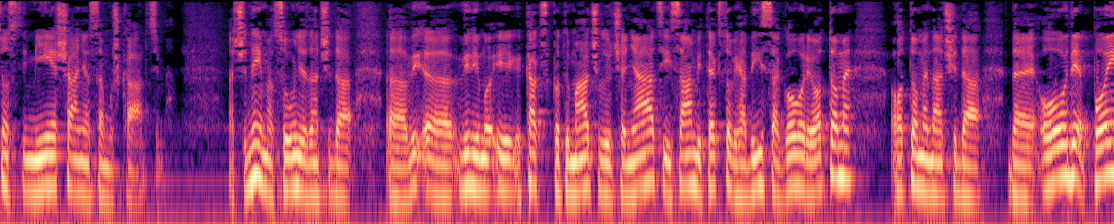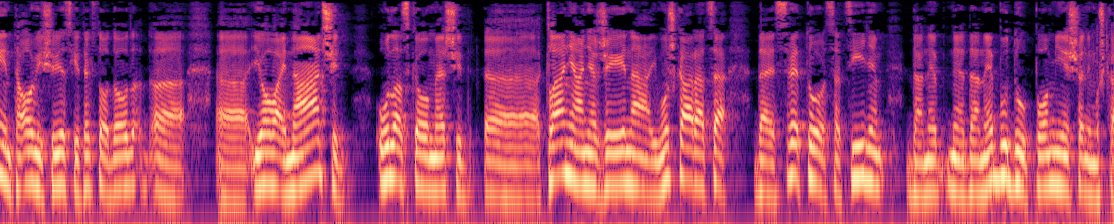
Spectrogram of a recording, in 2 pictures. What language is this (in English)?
Croatian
